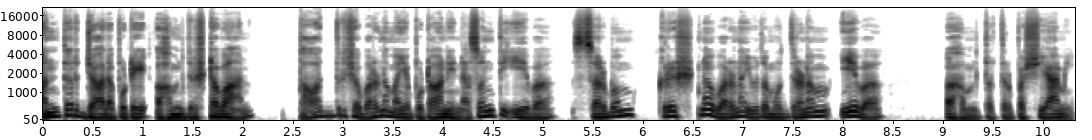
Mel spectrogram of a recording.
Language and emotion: Sanskrit, neutral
